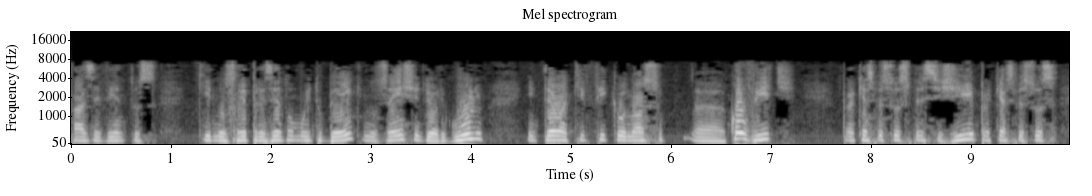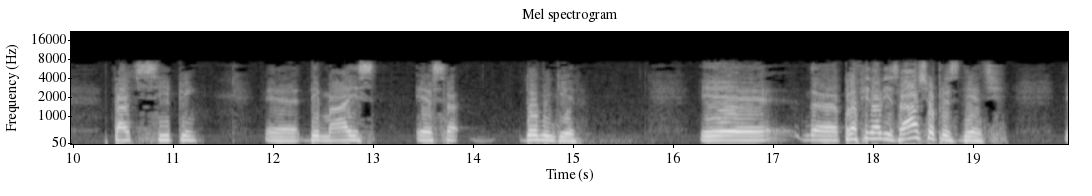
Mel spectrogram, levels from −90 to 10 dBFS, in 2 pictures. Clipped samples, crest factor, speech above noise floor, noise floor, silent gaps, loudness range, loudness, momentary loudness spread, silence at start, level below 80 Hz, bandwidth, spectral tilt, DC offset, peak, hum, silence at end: 0.2%; 10 dB; 30 dB; -39 dBFS; none; 6 LU; -10 LUFS; 13 LU; 0 s; -40 dBFS; 7.6 kHz; -6 dB/octave; under 0.1%; 0 dBFS; none; 0 s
